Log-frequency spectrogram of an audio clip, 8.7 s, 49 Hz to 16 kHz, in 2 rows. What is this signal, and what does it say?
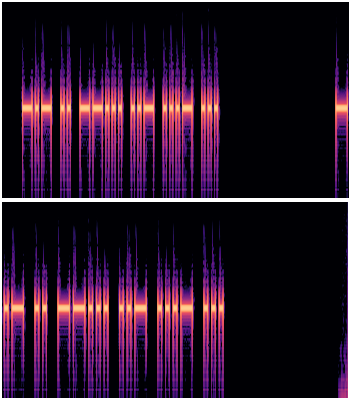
Morse code, heard as a keyed tone, about 32 wpm, 700 Hz. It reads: KI7UVS KI7UVS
